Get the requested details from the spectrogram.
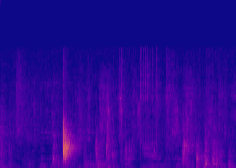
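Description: Pool balls clack against each other and roll across the table.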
